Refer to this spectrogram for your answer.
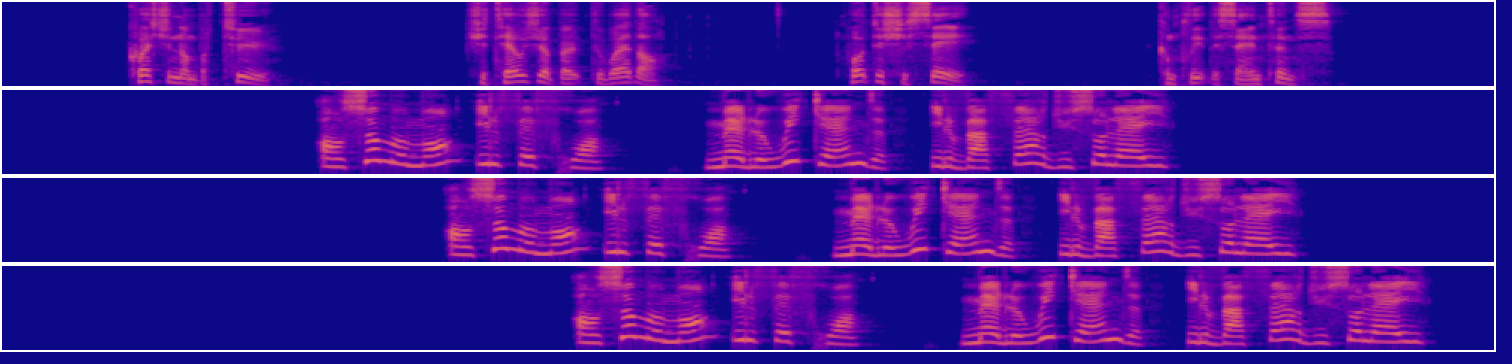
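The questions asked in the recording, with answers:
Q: What does she say?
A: It is cold now, but at the weekend it will be sunny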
